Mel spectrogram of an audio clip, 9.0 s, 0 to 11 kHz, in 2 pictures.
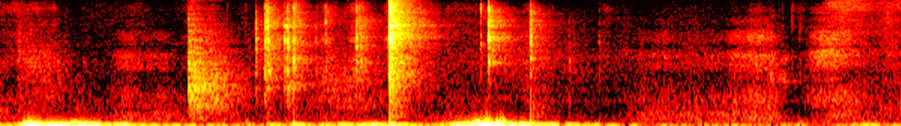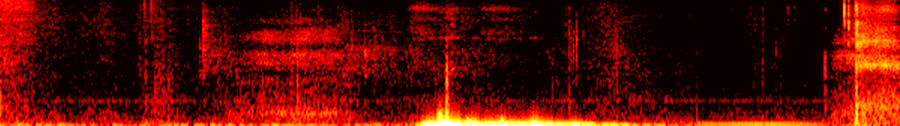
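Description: A Springfield XD 45 handgun is handled and its slide pulled to the rear, producing a few close metallic clicks and snaps followed later by a duller thump, with quiet gaps between them.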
